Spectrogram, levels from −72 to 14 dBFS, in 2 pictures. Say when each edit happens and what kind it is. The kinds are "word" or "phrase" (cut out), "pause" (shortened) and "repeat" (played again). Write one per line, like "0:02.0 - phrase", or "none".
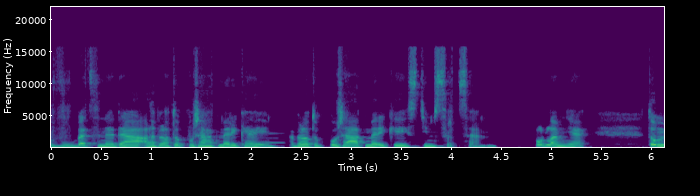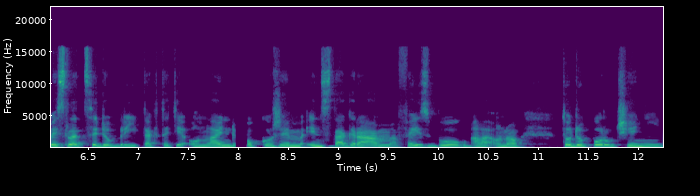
0:02.3 - pause
0:07.9 - word
0:10.3 - phrase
